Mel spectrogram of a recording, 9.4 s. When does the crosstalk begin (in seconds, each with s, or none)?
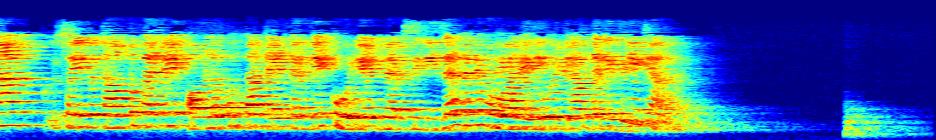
4.9 s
